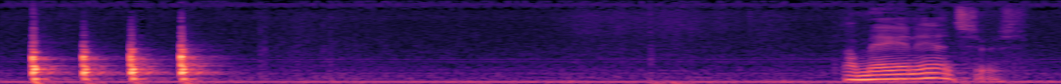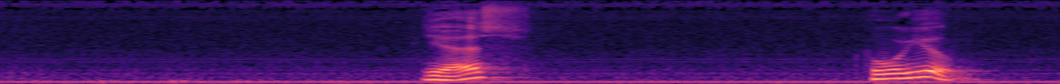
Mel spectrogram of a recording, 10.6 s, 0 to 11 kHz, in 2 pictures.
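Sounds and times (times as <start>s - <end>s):
firm knocking on a wooden door: 0.2s - 1.2s
speech: 4.2s - 5.2s, 7.4s - 8.0s, 9.6s - 10.2s.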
